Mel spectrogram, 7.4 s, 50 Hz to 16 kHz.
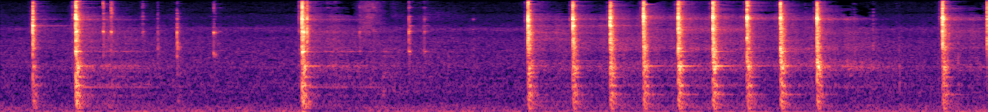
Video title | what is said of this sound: Changing Brakes on a 2007 Charger SRT 8 - Brembo Brakes | you can hear the the pitch change when you're hitting it so you know you bottomed out it's kind of counter sunk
